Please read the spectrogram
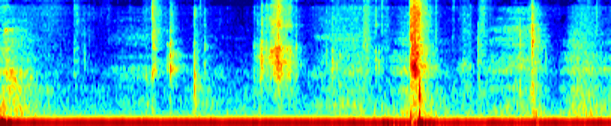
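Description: An egg being cracked open and emptied into a Thermomix mixing bowl: a few light clicks and shell cracks, the sharpest about three and a half seconds in, over a steady low hum.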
